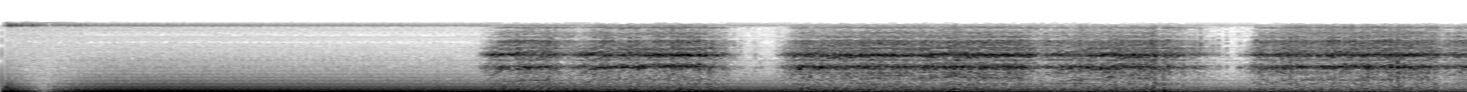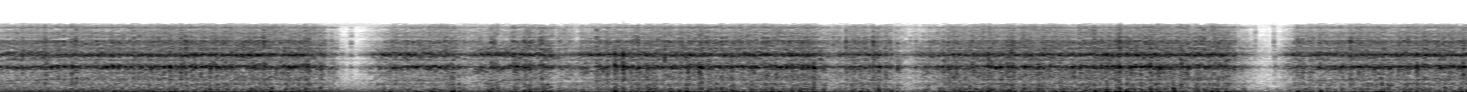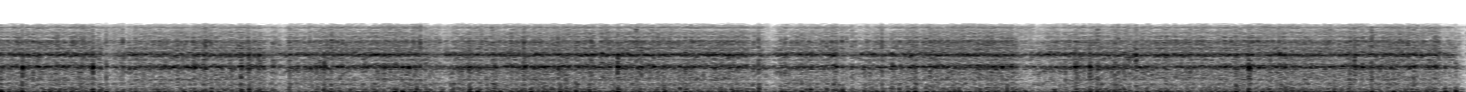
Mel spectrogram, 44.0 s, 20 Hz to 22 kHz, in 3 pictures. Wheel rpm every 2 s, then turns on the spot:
0, 0, 50, 80, 120, 130, 70, 140, 150, 100, 120, 120, 120, 110, 140, 140, 140, 150, 150, 130, 150, 150.
none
